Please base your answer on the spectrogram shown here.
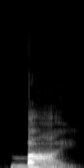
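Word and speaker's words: buy: Biraz sonra karşımıza çıkar Bu kelimede bay Bu Değil arkadaşlar bayi olarak okunur bu olarak yazılır satın almak bye satmak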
